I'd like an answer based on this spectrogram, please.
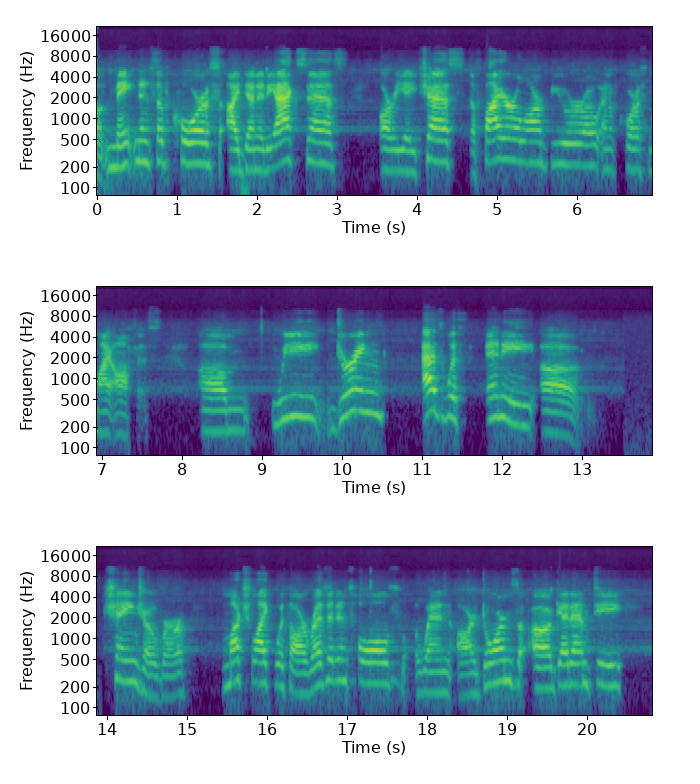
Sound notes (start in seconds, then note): none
